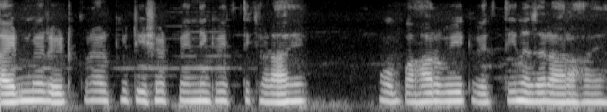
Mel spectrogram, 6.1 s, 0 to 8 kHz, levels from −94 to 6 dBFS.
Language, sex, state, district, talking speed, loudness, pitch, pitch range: Hindi, female, Maharashtra, Aurangabad, 205 wpm, -18 LUFS, 200 Hz, 185-210 Hz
